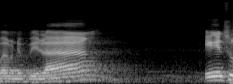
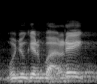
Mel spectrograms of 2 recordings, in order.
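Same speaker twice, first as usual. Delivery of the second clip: ordinary talk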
